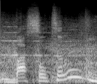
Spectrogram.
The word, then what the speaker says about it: Busselton: Actually, it is Busselton, but the way how they say it, Busselton, you know, the ton is coming from town.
